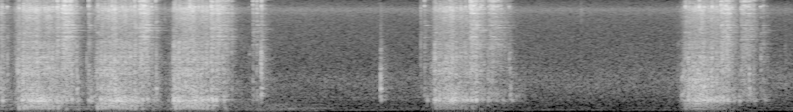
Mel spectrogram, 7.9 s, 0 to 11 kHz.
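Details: Homelite 25cc yard broom leaf blower, fresh two-stroke mix, primer bulb filling and fuel reaching the carburetor, choke on: five recoil pulls, each a quick raspy whir without a pop; spark and fuel present but no compression from a scored piston.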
